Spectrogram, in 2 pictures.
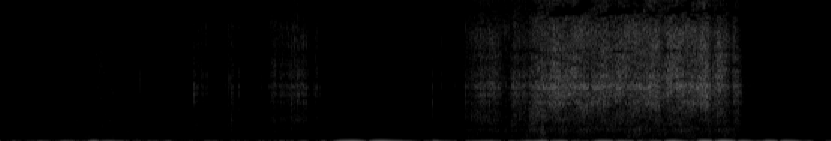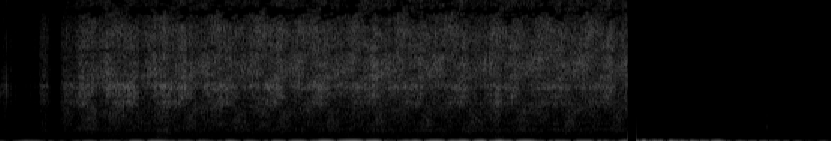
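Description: A small copper ring cut from tube, rubbed back and forth by hand on an abrasive sheet laid on a flat plate: a scratchy sanding sound. It comes in two spells, about two seconds and then about four seconds, with a short pause between, and cuts off suddenly near the end.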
